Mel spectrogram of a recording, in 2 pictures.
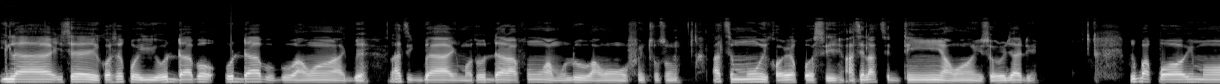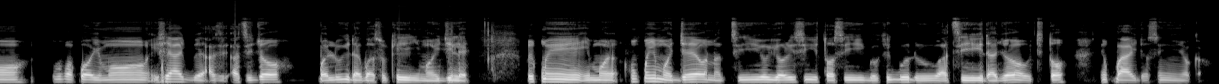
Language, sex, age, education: Yoruba, male, 15-29, primary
